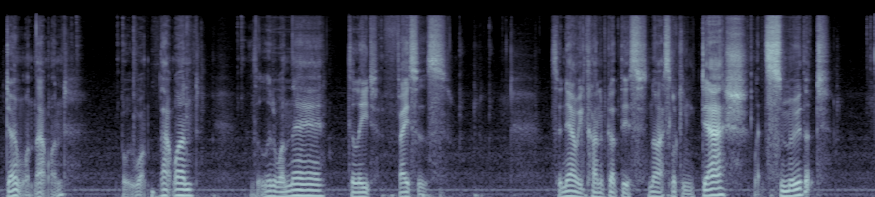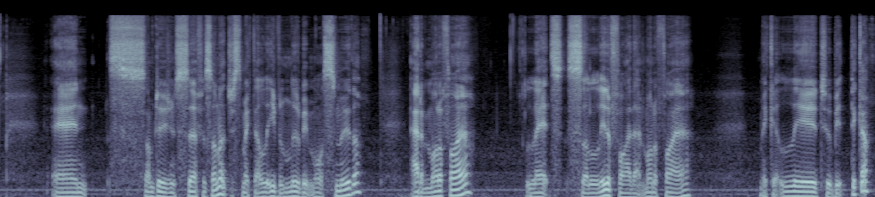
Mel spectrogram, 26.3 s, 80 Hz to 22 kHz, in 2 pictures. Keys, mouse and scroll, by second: 1.1 middle click, 1.9-5.8 drag, 4.5 Delete, 6.4 Tab, 7.2 z, 7.7 middle click, 22.3 middle click, 24.6-26.2 middle drag.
